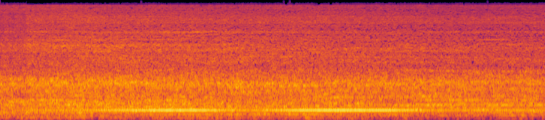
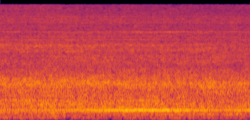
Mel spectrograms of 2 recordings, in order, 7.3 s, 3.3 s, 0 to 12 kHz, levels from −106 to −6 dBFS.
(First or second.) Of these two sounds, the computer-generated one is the second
